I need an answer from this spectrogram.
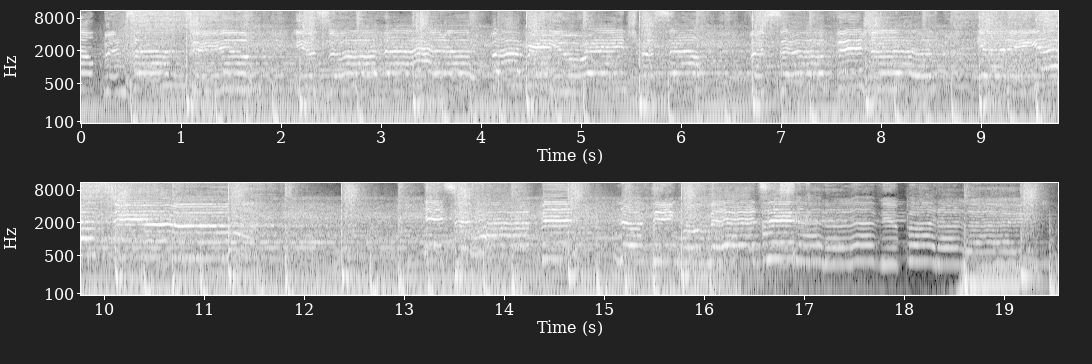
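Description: A recently released single plays with a full band, dense and loud throughout with a steady beat. The arrangement thins briefly near the end before returning.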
